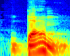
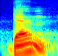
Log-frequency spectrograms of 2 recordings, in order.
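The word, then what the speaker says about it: damn: কান্টেম তারপরে column column তারপরে সলাম সলাম এন উচ্চারণ হবে না তারপর আসেন ড্যাম ডি এম ড্যাম ড্যাম অটাম অটাম হিম হিম হিমনাল হিমনাল তারপর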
